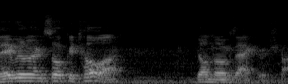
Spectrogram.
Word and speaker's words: SOHCAHTOA: So that kind of abbreviates down to like OH, AH, OA, and we put it together in this thing, SOHCAHTOA, which is pronounced Sokotoa, and means sine is opposite over hypotenuse.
